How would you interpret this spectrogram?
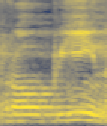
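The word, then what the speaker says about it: propene: ಪ್ರೋಪೈನ್ ಅಂತ ನಾವು ಕರೀತೀವಿ ಅಂತ ಬರೀಬೇಕು ಉಚ್ಚಾರ ಮಾಡಬೇಕಾದರೂನು ನಾವು ಈ ರೀತಿ ಕರೀಬೇಕು ವಿದ್ಯಾರ್ಥಿಗಳೇ alkyne alkane N ಪ್ರೋಪೇನ್ alkene ಇನ್ ಪ್ರೋಪಿನ್ ಆಲ್ಕೈನ್ ಐನ್ ಪ್ರೋಪೈನ್ ಅಂತ ನಾವು ಉಚ್ಚಾರಣೆ ಮಾಡಬೇಕು ಬರೀಬೇಕಾದರೂನು ಆತರನೇ ನಾವು ಬರೀಬೇಕು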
